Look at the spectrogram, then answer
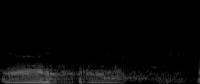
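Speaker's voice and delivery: soft, slow, doubtful, skeptical uh-huh.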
